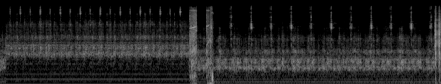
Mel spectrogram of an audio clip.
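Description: Electronic transition sound effect: a steady synthetic hum under a fast run of high ticks. A brief sweep comes about two seconds in, and after it the hum continues lower in pitch.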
